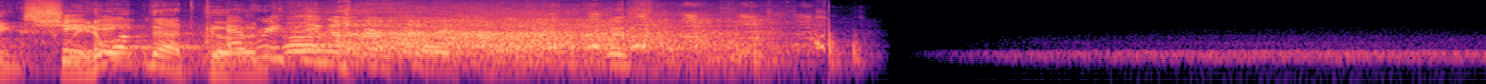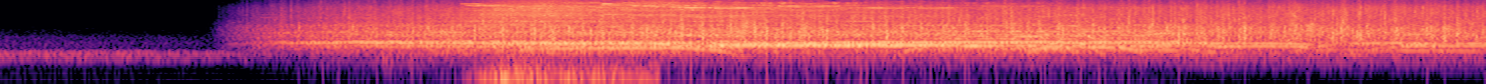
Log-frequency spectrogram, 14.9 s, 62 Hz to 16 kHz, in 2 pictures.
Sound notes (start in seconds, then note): 1.5 Rachael and audience laugh; 8.6 audience cheering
